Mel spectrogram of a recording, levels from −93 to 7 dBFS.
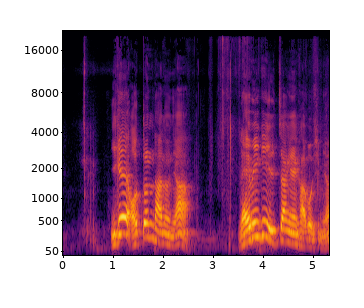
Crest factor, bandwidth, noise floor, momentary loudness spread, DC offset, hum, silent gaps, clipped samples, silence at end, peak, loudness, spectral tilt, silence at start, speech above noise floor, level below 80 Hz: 14 dB; over 20 kHz; -51 dBFS; 11 LU; under 0.1%; none; none; under 0.1%; 0 s; 0 dBFS; -13 LUFS; -6 dB/octave; 0.95 s; 38 dB; -60 dBFS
